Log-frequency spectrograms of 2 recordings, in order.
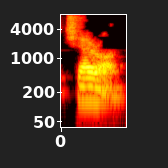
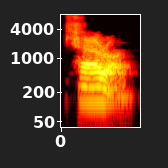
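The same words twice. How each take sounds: First: "Charon" with the CH of cherry; mistaken pronunciation. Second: Charon with a hard K, KAIR-on; "Charon" corrected to a hard K start; corrected pronunciation. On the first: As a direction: say "Charon" starting with a CH sound. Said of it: "also spelled with a C H". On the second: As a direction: say "Charon" starting with a K sound, louder. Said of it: "and maybe I was wrong, so it was". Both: Shown as a demonstration.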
